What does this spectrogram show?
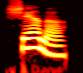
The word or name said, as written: shanna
